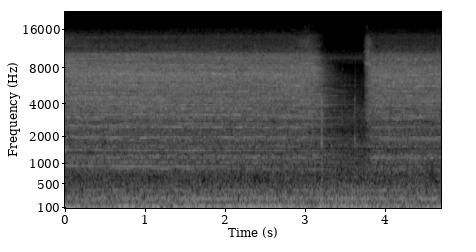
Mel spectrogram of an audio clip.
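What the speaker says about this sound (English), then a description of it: "Now we're just going to send some air through it." Compressed air blasts through an air-conditioning condensate drain line in a loud, steady hiss that breaks briefly with a short gurgling sputter, then resumes.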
